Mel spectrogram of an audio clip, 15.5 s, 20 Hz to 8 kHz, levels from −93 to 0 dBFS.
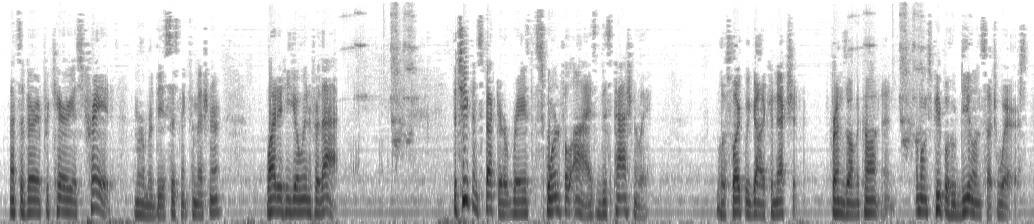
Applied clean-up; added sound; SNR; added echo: neural separator model SepFormer DNS4.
